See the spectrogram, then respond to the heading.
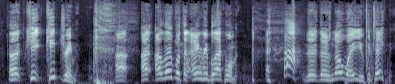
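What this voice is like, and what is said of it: Good imitation of another person's voice. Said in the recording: “That's a good impression.”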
